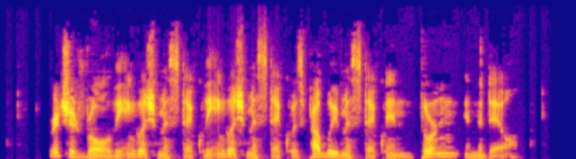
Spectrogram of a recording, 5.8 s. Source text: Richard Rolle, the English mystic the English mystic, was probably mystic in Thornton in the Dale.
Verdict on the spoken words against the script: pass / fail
pass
